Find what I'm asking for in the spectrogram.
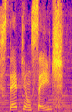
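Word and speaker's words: Stjepan Šejić: Eu acho que o nome dele pronuncia Stepien Sage, pelo que eu li numa thread no Twitter sobre como pronunciar o nome dele.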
